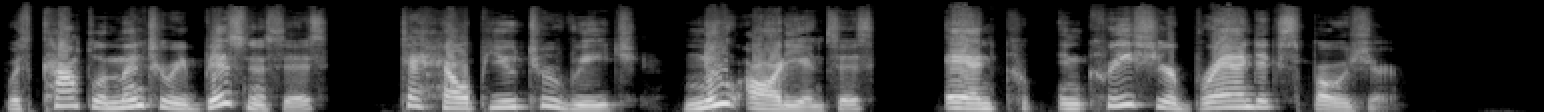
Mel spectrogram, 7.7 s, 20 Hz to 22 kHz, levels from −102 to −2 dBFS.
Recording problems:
none

